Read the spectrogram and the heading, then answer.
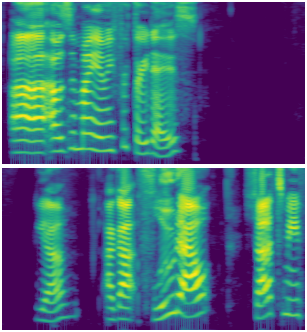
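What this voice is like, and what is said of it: Hoarse, partly lost voice. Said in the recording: “I did lose my voice a little bit from partying ... So I'm getting it back now”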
